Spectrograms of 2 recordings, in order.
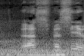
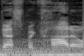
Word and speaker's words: Despacito: Despacito. I was even saying it wrong. Despacito. I feel like I've heard it called that before.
